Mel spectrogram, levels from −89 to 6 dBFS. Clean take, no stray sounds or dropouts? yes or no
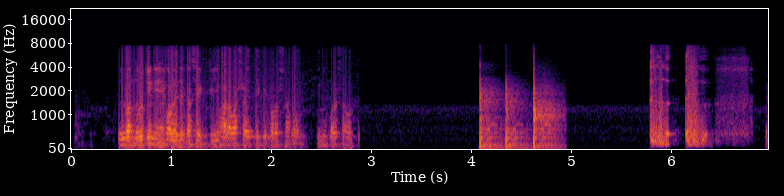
no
